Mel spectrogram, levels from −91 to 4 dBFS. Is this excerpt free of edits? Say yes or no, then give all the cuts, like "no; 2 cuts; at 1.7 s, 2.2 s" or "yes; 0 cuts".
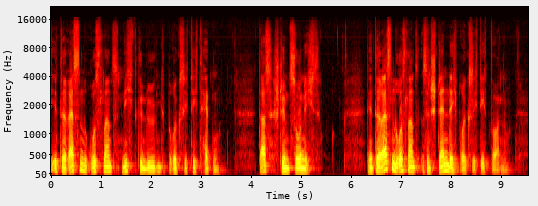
yes; 0 cuts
